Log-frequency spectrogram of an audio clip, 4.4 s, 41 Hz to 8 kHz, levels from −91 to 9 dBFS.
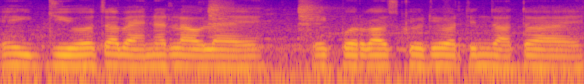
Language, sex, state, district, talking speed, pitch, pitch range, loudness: Marathi, male, Maharashtra, Mumbai Suburban, 175 wpm, 130 Hz, 125-130 Hz, -14 LUFS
